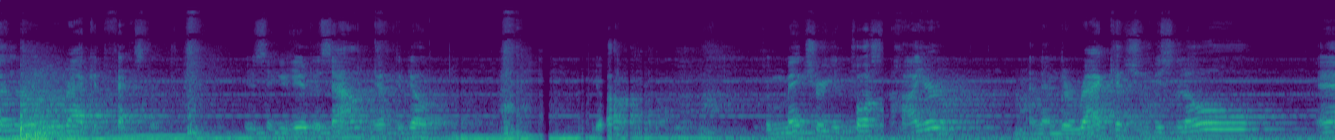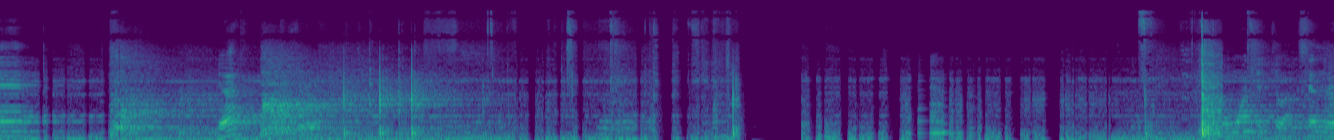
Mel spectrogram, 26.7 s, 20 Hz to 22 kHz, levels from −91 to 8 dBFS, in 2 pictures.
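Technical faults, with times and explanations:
4.57–6.77 s, 13.73–14.56 s, 18.50–24.49 s: repeated packet loss (robotic sound). Gaps up to 156 ms are patched by repeating the preceding sound, making choppy audio with pieces missing that shows as smeared, stuttering bands on the spectrogram.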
